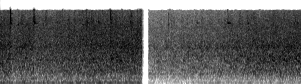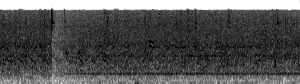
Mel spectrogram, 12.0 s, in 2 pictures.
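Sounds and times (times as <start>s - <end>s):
heavy rain on water: 0.0s - 12.0s.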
